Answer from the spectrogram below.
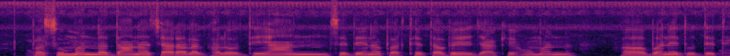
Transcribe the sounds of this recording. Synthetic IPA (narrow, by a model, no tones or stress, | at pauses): pəsumənləd̪aːnat͡ʃaːɾaləɡʱəlod̪ʱijaːnsed̪eːnapəɾt̪ʰet̪əbʱed͡ʒaːkeomən | bəned̪ud̪ːet̪ʰe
